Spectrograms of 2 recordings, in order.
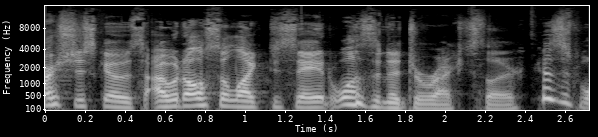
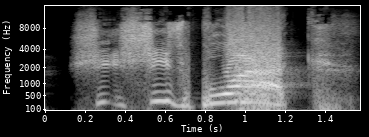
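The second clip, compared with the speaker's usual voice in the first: put-on yell, much louder; 9 semitones higher, 8 dB louder than usual. Speaker retells their own all-caps reply, retelling an all-caps shout. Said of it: "crack open the good old all caps".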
